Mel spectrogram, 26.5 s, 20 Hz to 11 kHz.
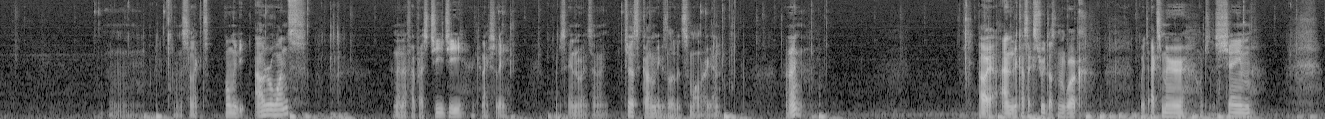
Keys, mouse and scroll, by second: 1.9 click, 2.8 c, 6.6 g, 10.2 middle click, 11.0 g, 12.6 middle click, 13.2 g, 14.2 scroll down 2, 14.5 Tab, 14.7 middle click, 16.4 Tab, 16.6 middle click, 20.0 shift+middle click, 20.6 middle click, 22.1 ctrl+z, 22.4 ctrl+z, 22.7 ctrl+z, 22.8 ctrl+z, 23.0 ctrl+z, 23.8 ctrl+z, 24.4 ctrl+z, 25.0 middle click.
